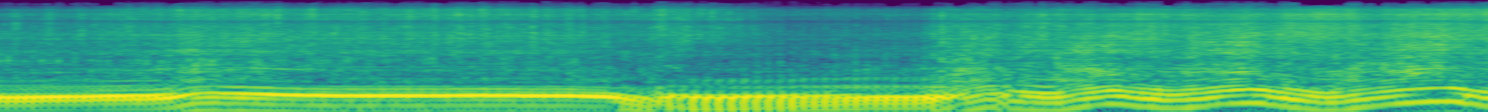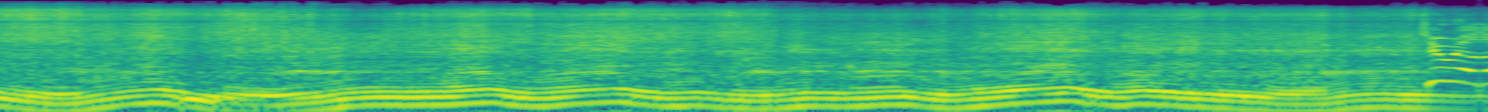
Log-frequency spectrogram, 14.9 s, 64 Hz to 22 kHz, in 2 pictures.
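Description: Can-Am Outlander ATV on 33-inch tires with XMR700 gear reduction, its engine droning loud and steady up close and rising and falling in repeated revving surges in low range.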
